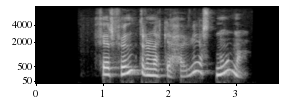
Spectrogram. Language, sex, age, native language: Icelandic, female, 40-49, Icelandic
